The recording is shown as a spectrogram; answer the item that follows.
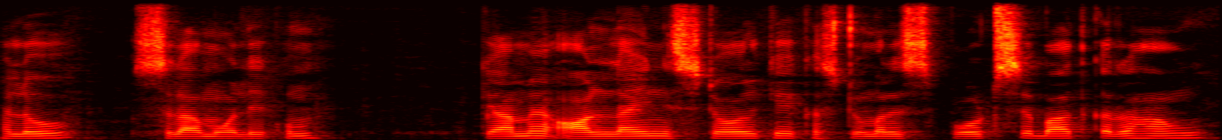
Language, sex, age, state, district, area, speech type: Urdu, male, 18-30, Delhi, New Delhi, rural, spontaneous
